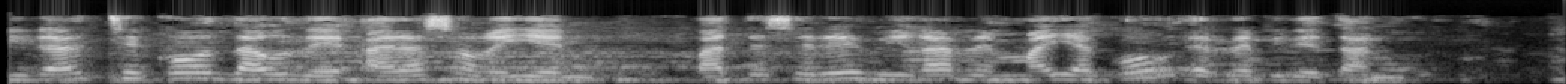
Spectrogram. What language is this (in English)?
Basque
